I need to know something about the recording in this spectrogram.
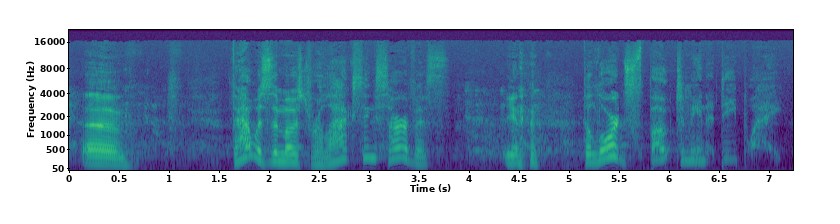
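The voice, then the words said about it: Imitates a generic churchgoer's voice. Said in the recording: “none of you actually sound like that. That's just my general church person impersonation.”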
